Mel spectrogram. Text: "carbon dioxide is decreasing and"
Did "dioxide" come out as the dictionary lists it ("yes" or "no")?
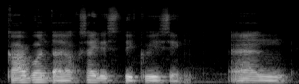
yes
